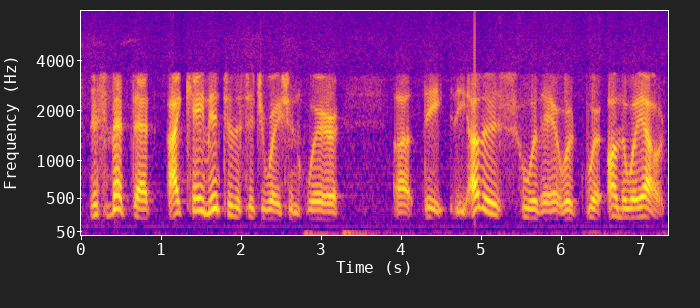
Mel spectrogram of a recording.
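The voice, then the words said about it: Strained, failing voice. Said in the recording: “I'm sorry, my voice is really going on.”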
